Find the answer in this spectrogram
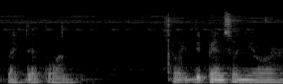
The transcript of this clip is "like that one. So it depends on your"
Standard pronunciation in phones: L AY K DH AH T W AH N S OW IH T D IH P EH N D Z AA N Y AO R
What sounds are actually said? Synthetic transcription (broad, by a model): L AY K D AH T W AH N S OW IH T D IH P EH N D S AA N Y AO R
